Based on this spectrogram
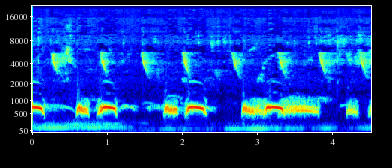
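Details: Spotted dove decoy calls meant to lure and provoke rival males; mellow arched coos in uneven bursts over a low droning hum, with faint high bird chirps scattered throughout.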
